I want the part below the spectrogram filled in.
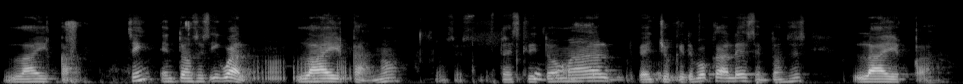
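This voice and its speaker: A man's voice: medium pitch, slow pace, gravelly, warm tone, a little hiss or hum. A man teaching a language class who explains patiently and keeps checking that students follow with short tag questions. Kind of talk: live online class.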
